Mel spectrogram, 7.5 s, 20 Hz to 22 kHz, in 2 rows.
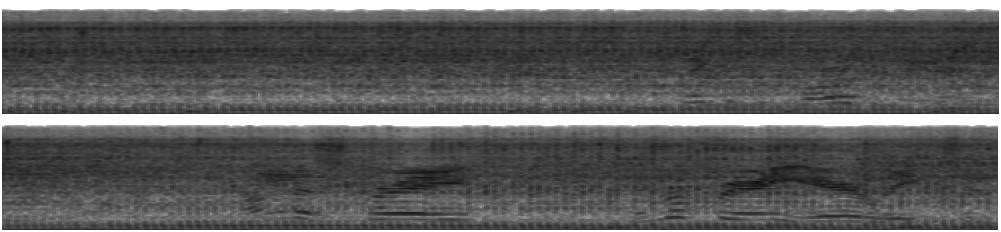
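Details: Neglected 2016 Tao Tao 110cc pit bike with a new carburetor, plugs and air filter; it wants a high idle and the idle screw has no effect. Uneven, lumpy single-cylinder idle that won't settle; carb cleaner raised rpm, revealing an intake gasket air leak.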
